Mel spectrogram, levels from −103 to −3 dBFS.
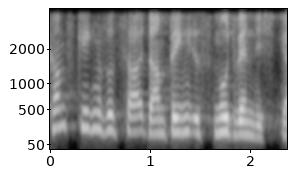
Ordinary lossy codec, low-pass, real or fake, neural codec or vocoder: none; 3.6 kHz; fake; codec, 24 kHz, 1.2 kbps, DualCodec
